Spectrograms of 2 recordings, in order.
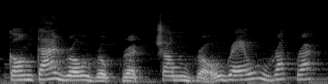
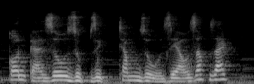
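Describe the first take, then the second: First: Each r is pronounced as a rolled r. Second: Each r is pronounced like an English z. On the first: This is how people in some other provinces say it. "But maybe other provinces would say" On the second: This is how people in Hanoi say it. "the R sound I pronounce as Z sound in English"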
